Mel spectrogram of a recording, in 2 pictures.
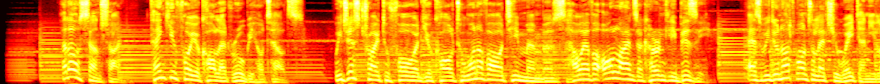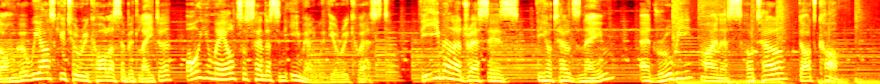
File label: eng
